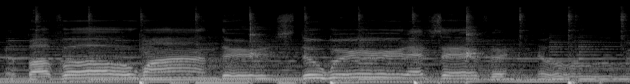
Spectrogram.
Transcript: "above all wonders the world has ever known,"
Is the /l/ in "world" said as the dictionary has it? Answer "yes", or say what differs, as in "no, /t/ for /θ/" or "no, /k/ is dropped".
no, /l/ is dropped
